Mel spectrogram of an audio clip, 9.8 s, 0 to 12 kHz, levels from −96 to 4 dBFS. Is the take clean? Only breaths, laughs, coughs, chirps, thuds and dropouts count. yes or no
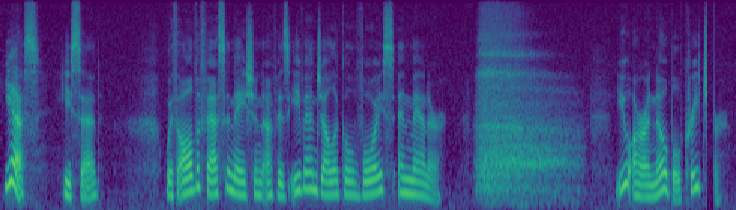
no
